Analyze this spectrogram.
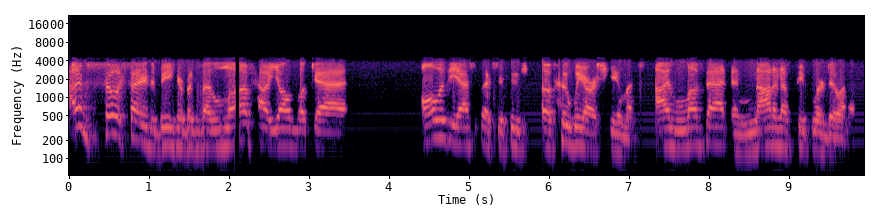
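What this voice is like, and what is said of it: Southern American drawl. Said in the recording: “I love the Southern accent ... that Southern drawl”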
